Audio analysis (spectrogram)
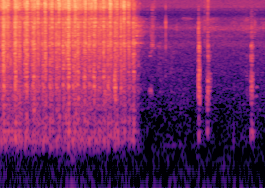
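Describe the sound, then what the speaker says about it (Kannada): A sewing machine stitches back tucks on a saree blouse in a quick, close, rapid whir lasting just over a second, then stops, followed by a few faint clicks. "ಎರಡು ಸೈಡು ಬ್ಯಾಕ್ ಟಕ್ಸ್ನ ಸ್ಟಿಚ್ ಹಾಕೊಳ್ತಾ ಇದ್ದೀನಿ."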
